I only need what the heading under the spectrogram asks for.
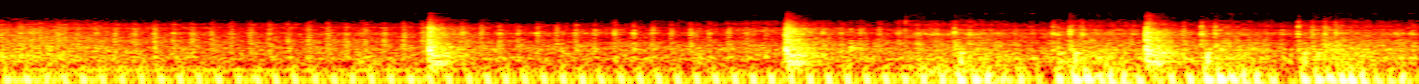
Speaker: gga jadi kayak kurang bahan bakar jadi diatur setelannya ya diatur bisa tapi nanti ngorbanin atasannya mesti jadi dapat limit jadi cepat filter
